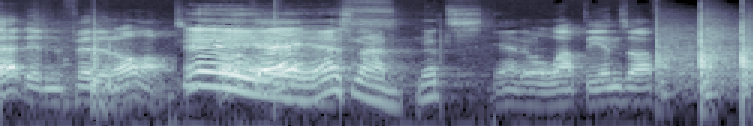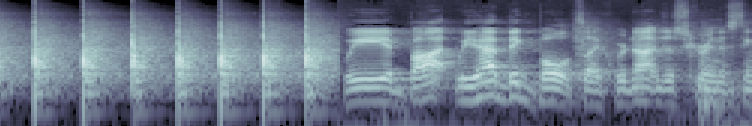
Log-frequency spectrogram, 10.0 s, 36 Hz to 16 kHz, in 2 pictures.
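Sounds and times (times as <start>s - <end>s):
hammer striking wood: 4.4s - 7.3s.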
